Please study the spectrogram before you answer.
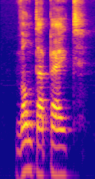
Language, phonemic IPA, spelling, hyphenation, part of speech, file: Dutch, /ˈʋɑn(t).taːˌpɛi̯t/, wandtapijt, wand‧ta‧pijt, noun, Nl-wandtapijt.ogg
- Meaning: tapestry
